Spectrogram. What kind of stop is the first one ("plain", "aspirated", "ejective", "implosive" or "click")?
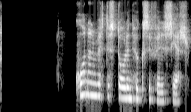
aspirated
